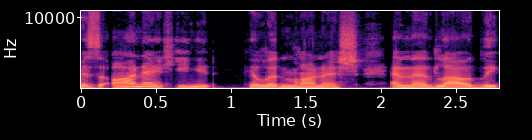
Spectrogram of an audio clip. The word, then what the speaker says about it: Annahid: Oh, Annahid, she says, She doesn't get any further because Coda comes out and carefully yet confidently interrupts her. Actually, my mom's name is pronounced Annahid.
